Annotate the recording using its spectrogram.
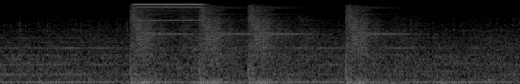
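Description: A bright electronic chime rings a few times.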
